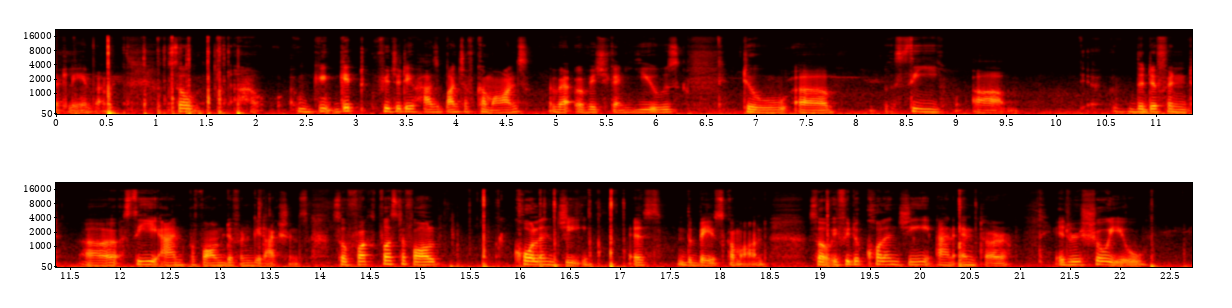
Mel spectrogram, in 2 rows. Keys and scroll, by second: 0.5 Escape, 0.7-2.0 typing, 15.6 Escape, 20.5 Return.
